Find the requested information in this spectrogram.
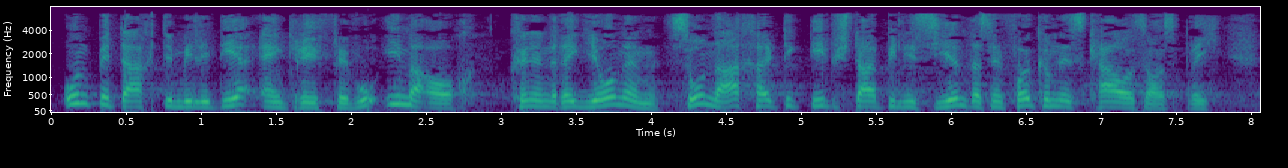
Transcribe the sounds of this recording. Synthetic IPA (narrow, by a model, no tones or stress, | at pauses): ʔʊnb̥əd̥axtəmilitɛːɐʔæɪnɡʁɪfəvoʔɪmɐʔaʊx | kʰœnənʁeɡjoːnənz̥oːnaːxhaltɪç̚d̥eːpʃtabiliziːʁənd̥asæɪnfɔlkʰɔmənəskʰaːɔsaʊsb̥ʁɪçt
